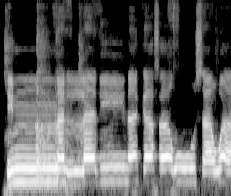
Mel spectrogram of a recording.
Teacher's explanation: Sawa harus 4 harokat, jangan kurang.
